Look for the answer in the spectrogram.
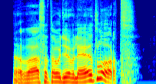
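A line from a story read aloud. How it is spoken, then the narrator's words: Laughing. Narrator (Russian): Рассмеявшись, сказал он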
